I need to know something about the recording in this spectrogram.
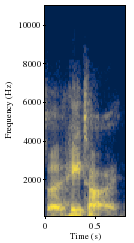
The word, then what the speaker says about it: Hayti: The name of my company, as Dr. Hightower mentioned, is Haytai. It's spelled Hayti.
